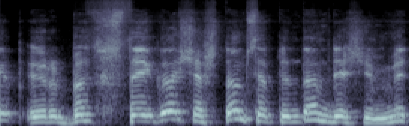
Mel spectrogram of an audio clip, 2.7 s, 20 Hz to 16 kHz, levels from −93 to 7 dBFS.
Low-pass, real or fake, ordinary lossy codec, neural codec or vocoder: 14.4 kHz; fake; Opus, 32 kbps; vocoder, 44.1 kHz, 128 mel bands, Pupu-Vocoder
